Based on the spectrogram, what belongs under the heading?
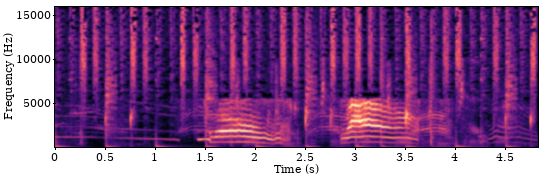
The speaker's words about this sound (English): a close look reveals Mittens, the cat, stuck in a tree about 70 feet up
